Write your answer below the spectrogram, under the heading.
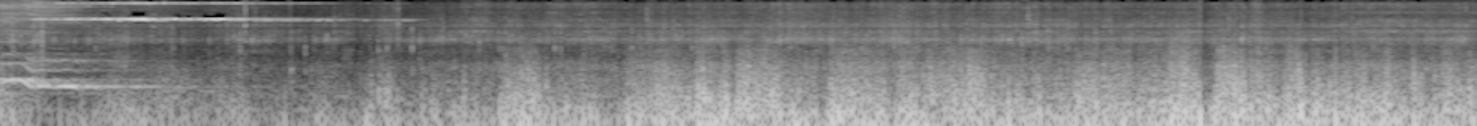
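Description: Wind buffeting the microphone: a rough, low rumble that dips and then grows stronger about four seconds in. The last notes of a song end about half a second in.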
